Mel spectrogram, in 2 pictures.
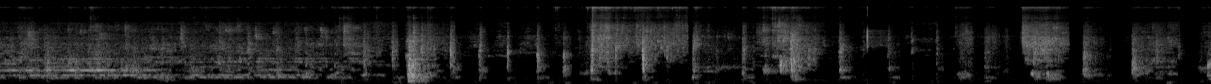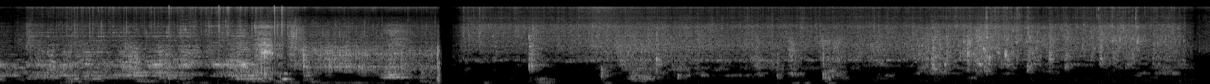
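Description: Tap water running and rice being rinsed in a steel bowl, splashing and sloshing in uneven bursts. About halfway through, a steady sizzle takes over as cooking fat is spread with a spoon over a hot black tawa griddle.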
